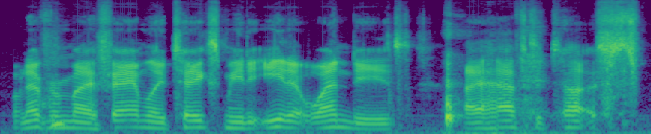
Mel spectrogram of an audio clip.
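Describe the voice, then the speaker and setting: A young man reading a comic story aloud to friends in a deadpan way, with a close mic. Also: medium pitch, normal speed, dry recording, low-quality recording. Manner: deadpan reading, breaking into laughter.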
